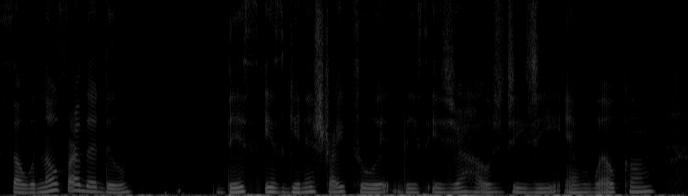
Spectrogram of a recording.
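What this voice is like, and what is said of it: Raspy, tired voice. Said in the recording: “My voice is all raspy. I've been talking all day.”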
